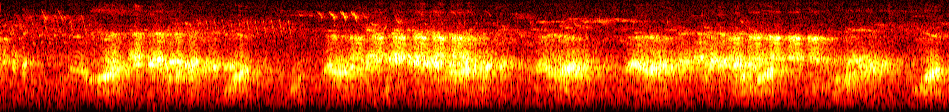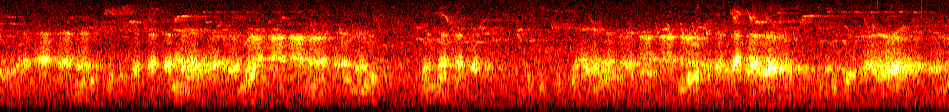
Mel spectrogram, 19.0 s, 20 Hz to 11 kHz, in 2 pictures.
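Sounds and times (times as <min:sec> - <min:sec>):
frogs croaking: 0:00.0 - 0:18.9.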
